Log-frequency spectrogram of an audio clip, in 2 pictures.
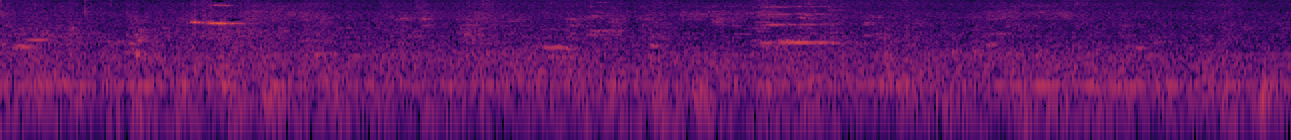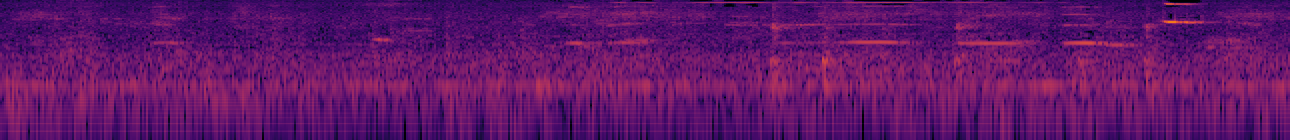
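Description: Interior of a Queensland Rail electric suburban train running along the track: a steady low rumble of wheels on rails with a constant hum, and a few faint high squeaks near the end.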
